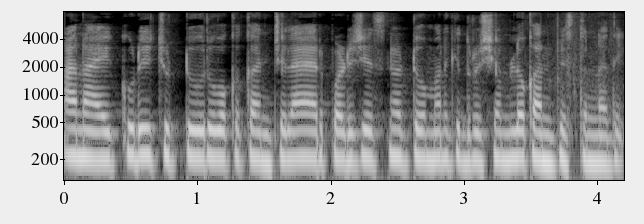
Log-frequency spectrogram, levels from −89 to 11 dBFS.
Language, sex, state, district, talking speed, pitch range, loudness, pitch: Telugu, female, Andhra Pradesh, Krishna, 145 wpm, 200-210 Hz, -13 LUFS, 205 Hz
